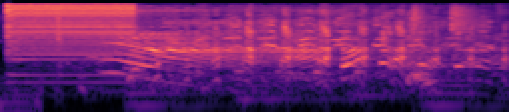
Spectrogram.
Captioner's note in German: Lachen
